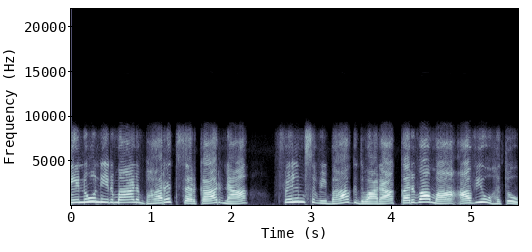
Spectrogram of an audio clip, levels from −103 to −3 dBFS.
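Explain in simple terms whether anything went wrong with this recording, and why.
Yes, something's off: the whole clip, from start to finish, has Opus voice compression damage you can plainly hear. The codec squeezed the speech hard, chopping off everything above about 8.5 kHz and roughly approximating the rest, so voices sound muffled, a bit hoarse and slightly robotic.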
